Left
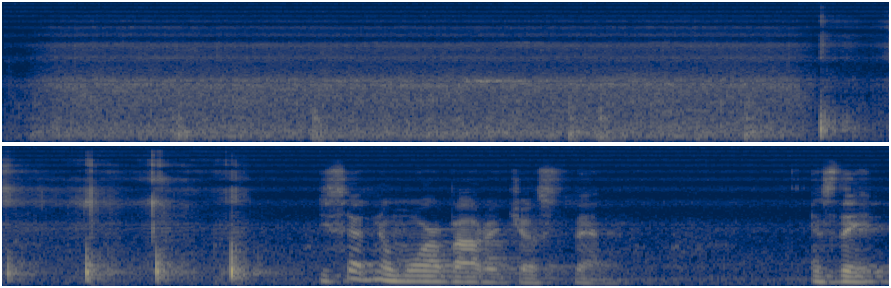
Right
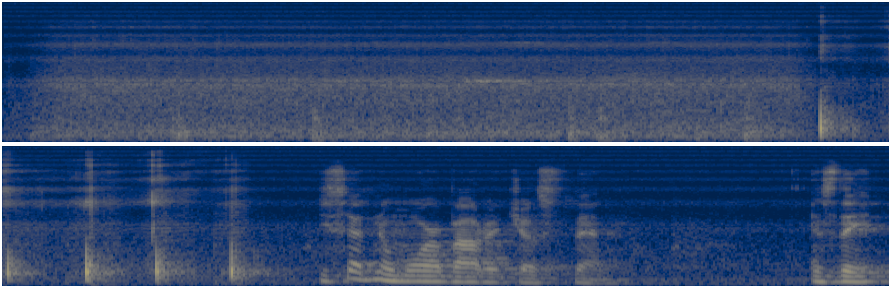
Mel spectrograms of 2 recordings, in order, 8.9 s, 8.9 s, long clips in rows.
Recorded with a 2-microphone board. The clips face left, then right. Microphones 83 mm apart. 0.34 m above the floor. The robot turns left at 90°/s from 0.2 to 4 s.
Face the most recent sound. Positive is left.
turn(degrees=0)  # may be behind; listen again after turning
